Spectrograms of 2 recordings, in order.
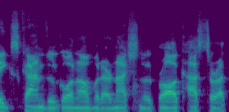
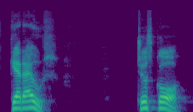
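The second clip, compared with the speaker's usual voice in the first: fed-up demand; 7 semitones higher, 4 dB louder than usual. Real, not acted. Telling the Glazers to leave.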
